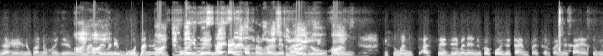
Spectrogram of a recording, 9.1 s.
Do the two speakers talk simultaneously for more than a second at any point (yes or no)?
yes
